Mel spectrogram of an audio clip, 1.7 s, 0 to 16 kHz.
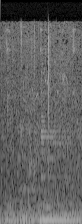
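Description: Horse hooves clip-clop steadily in a PS4 video game, a quick, even patter of footfalls over a dense game soundtrack bed.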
